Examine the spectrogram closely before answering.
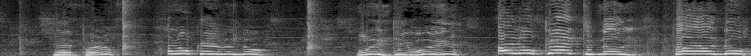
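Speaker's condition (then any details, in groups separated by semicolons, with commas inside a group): Cerebral palsy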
